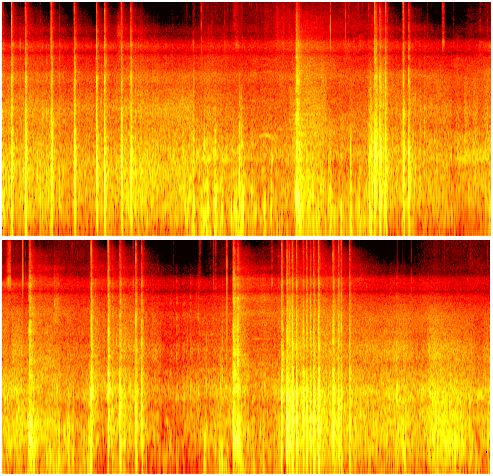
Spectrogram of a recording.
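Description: Fireworks bang and crackle in the distance, echoing around.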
